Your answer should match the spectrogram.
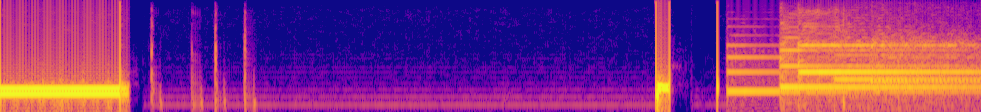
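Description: A telephone call is put on hold and transferred: a steady electronic tone cuts off into near silence with a few faint clicks. Then come sharp clicks, another steady tone and a fuller, multi-note tone that runs to the end.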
